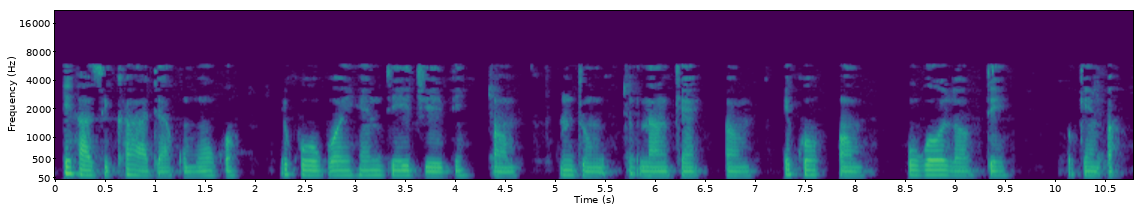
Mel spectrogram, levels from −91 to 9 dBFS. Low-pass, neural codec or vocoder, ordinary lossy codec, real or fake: 7.2 kHz; none; MP3, 24 kbps; real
